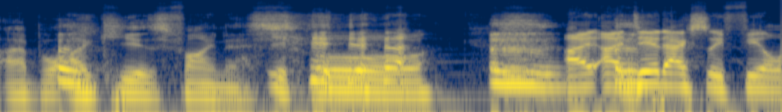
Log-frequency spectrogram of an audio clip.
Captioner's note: laughs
